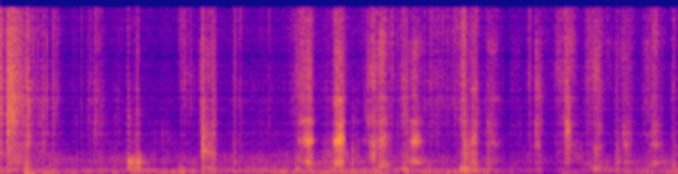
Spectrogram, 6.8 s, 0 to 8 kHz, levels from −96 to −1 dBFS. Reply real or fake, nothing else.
fake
